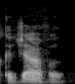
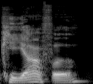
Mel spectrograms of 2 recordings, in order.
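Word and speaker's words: Kijafa: His wife Kiafa, I was pronouncing it wrong for years. I thought it was Kajafa, but Kiafa.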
